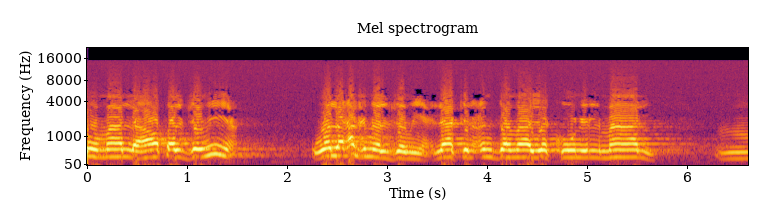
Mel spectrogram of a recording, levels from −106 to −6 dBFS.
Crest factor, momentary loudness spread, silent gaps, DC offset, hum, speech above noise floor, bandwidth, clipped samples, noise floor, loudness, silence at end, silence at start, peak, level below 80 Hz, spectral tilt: 10 dB; 12 LU; none; under 0.1%; none; 29 dB; 15 kHz; under 0.1%; -41 dBFS; -13 LUFS; 0 s; 0 s; -4 dBFS; -52 dBFS; -3.5 dB/octave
